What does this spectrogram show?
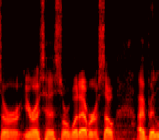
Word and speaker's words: Iratus: up, and there are there are different ways to pronounce it. There's Iratus, there is Iratus, which is perhaps how you would pronounce it if it was Latin, which it is a Latin word meaning like angry or rageful. So it might be Iratus.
